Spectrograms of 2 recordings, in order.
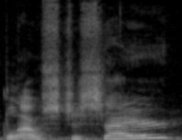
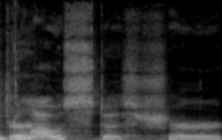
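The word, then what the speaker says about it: Gloucestershire: Copper's Hill near brockworth glou Shire yeah I think it's probably GL sure cuz they like usually get rid of that middle C GL toer yeah sorry for our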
